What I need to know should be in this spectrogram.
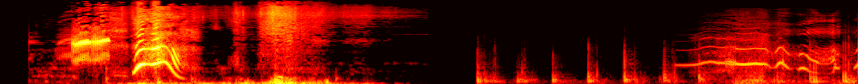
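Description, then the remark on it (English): A big frog croaks loudly in a few harsh, wavering bursts, then gives a run of short low clicking pulses and a warbling trill, with no talking. “Big darn frog!”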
